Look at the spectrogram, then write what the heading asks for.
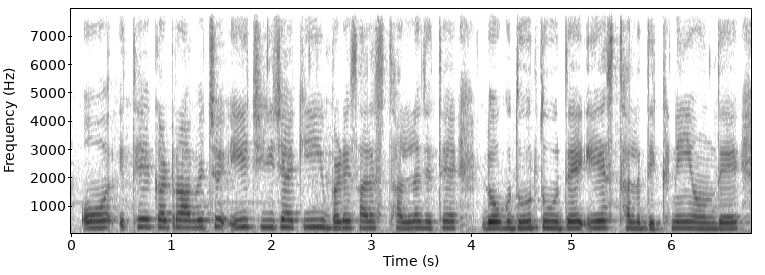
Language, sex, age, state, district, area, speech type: Dogri, female, 18-30, Jammu and Kashmir, Reasi, rural, spontaneous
